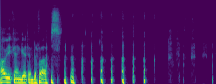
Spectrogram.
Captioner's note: ketawa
